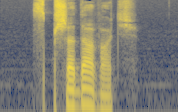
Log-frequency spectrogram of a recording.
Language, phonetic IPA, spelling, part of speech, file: Polish, [spʃɛˈdavat͡ɕ], sprzedawać, verb, Pl-sprzedawać.ogg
